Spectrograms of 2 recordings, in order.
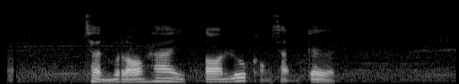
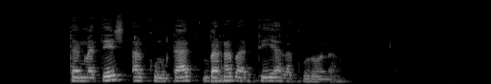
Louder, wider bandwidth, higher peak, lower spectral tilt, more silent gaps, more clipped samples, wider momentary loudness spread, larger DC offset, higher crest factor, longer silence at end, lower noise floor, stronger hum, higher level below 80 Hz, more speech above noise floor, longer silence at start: first, -26 LUFS vs -33 LUFS; about the same, 11 kHz vs 11.5 kHz; first, -8 dBFS vs -12 dBFS; first, -7 dB/octave vs -5.5 dB/octave; neither; neither; about the same, 12 LU vs 12 LU; neither; about the same, 20 dB vs 22 dB; second, 1.25 s vs 1.45 s; second, -53 dBFS vs -79 dBFS; neither; first, -70 dBFS vs -82 dBFS; second, 28 dB vs 47 dB; second, 0.1 s vs 0.7 s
